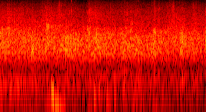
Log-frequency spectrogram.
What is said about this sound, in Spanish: Muy bien por los que eh, ya se comprometieron. Esos son hombres. Esa, sí, sí, sí. Sí se merecen su aplauso.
